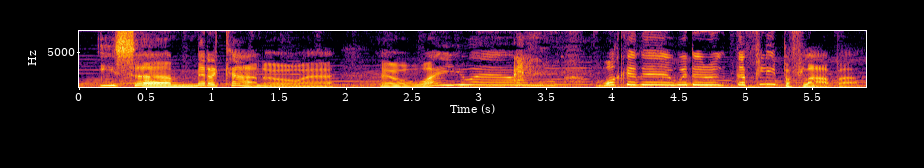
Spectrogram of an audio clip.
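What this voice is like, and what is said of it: Decent put-on Italian accent. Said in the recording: “let's hear the Italian accent ... Actually, that's not bad.”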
